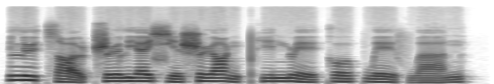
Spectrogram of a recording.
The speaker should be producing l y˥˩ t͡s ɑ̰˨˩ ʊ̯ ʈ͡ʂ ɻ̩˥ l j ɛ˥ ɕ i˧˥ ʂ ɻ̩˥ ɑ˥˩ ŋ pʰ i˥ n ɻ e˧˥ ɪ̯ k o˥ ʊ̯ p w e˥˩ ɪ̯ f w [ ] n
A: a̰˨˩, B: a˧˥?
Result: B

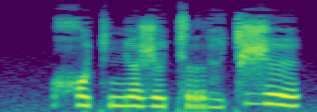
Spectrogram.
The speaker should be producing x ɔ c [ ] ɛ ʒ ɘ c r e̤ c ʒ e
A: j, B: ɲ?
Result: B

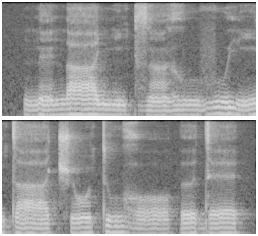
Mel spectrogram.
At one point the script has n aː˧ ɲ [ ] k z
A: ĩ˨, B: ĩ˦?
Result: A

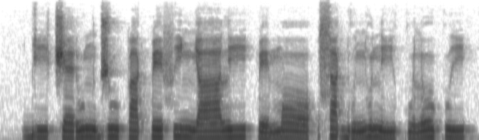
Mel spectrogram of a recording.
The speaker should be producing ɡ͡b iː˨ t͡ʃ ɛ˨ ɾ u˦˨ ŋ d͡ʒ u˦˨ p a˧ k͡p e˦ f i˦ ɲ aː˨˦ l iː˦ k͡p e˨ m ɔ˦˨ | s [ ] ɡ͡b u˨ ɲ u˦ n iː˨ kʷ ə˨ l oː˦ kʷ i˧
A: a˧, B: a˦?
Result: B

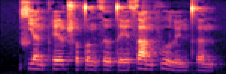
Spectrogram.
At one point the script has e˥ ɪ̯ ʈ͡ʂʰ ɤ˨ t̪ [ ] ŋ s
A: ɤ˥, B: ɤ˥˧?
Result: B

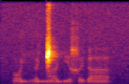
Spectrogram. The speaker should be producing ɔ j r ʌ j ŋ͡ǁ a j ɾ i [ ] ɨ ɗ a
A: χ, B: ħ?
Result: A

